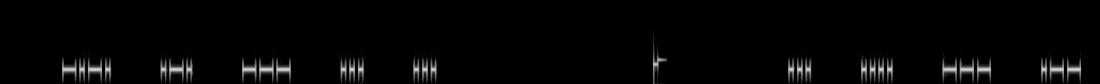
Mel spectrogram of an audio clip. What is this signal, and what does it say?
Morse code, heard as a keyed tone, about 27 wpm, spaced as for 13 wpm, 690 Hz. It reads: CROSS SHOW
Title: 4x Character Spacing - Top 500 Words - 28wpm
